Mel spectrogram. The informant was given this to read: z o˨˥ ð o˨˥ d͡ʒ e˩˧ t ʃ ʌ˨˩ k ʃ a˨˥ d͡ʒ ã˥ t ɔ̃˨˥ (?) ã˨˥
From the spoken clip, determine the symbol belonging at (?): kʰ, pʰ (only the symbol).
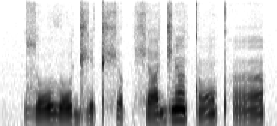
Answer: pʰ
